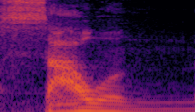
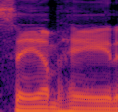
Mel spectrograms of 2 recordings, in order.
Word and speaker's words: Samhain: You know, he's talking about Samhain or whatever. That's how, you know, everybody pronounces it Samhain, and I think he says Samhain, or I guess that's the correct pronunciation, but...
